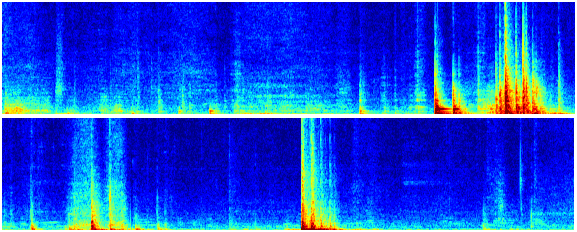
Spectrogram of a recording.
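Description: Several dull thuds and knocks inside a camper van, with one heavy thump about six and a half seconds in.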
